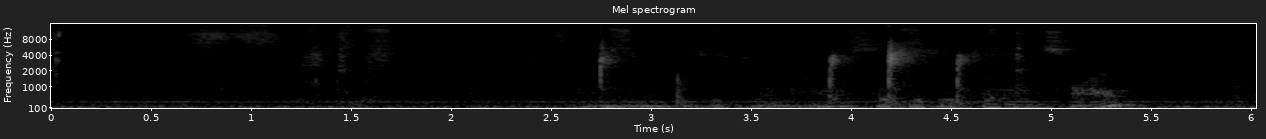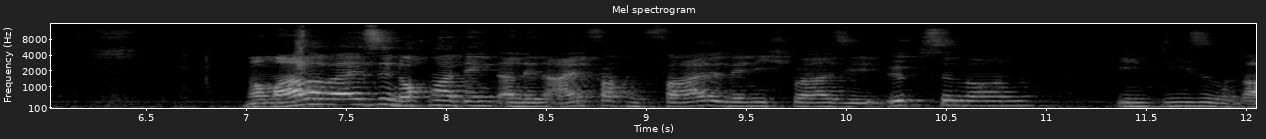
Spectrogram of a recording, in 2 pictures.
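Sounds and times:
drawing on a board: 0.6 - 5.0.

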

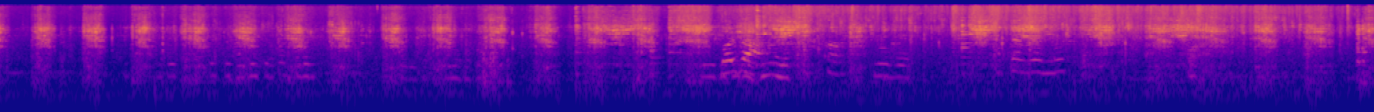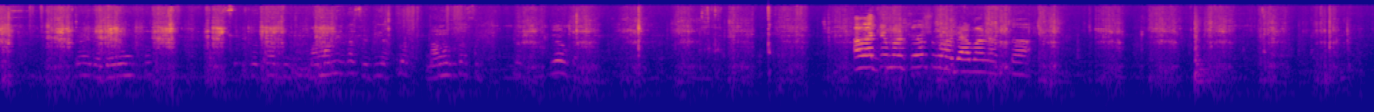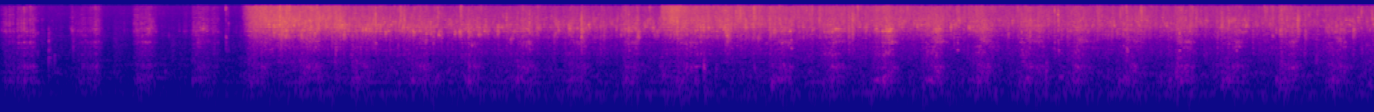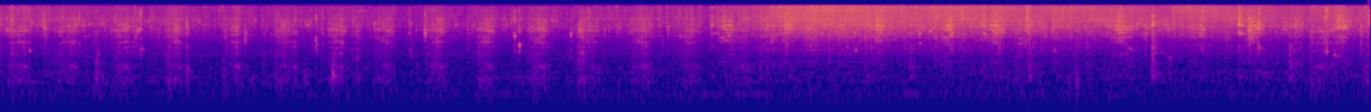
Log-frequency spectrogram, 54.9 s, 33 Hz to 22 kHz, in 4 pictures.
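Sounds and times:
spoon scraping coconut shell: 0.0 - 54.9.

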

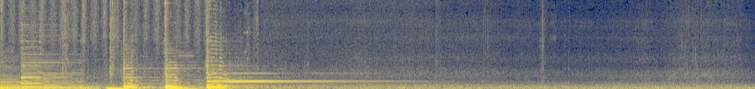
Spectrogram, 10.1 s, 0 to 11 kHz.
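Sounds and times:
surf washing: 0.0 - 10.0
wind rumbling on microphone: 0.0 - 10.0.

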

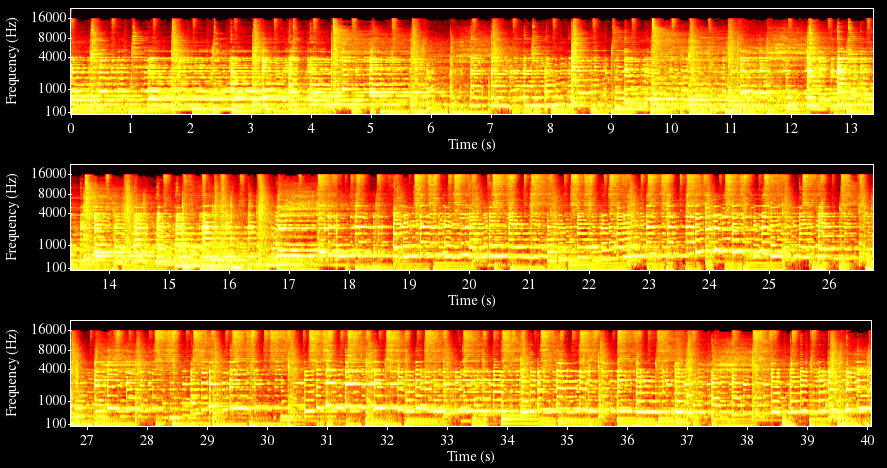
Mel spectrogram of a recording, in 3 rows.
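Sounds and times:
drum kit: 0.0 - 40.0
electric guitar lead line: 0.0 - 40.0
walking electric bass: 0.0 - 40.0.

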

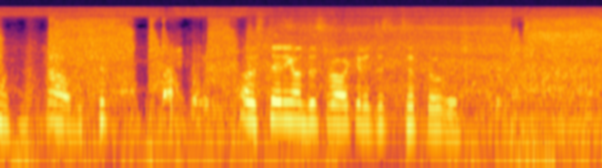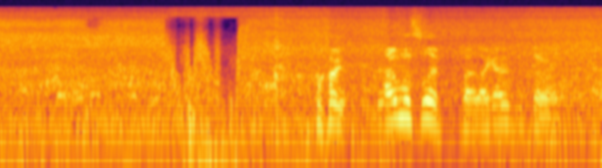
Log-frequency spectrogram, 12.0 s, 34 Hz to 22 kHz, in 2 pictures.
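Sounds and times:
water rushing: 0.0 - 12.0.

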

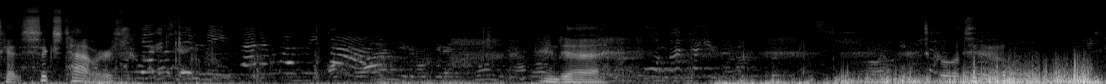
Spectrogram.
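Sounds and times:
young people chatting and calling out: 0.0 - 11.0
wind rumbling on microphone: 6.9 - 11.0.

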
